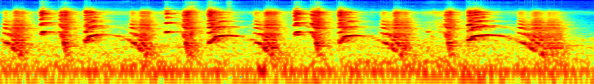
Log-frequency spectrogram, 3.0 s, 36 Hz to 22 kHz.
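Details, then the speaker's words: Motorcycle with its rear lifted, rear pushed repeatedly after spraying GT85. A high, creaky squeak about one and a half times per second; the owner first thought it was at the bottom, now it seems near the upper seat area. Rear shock/suspension squeak. "Sounds like it's coming from the upper seat area now. Yeah, it certainly sounds open now."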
